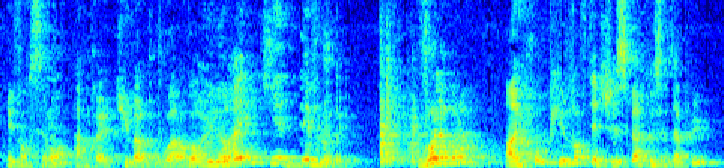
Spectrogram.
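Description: A Scottish man, native English speaker, coaching learners in a lively, repetitive way. His voice sits a little high for a man. He is recorded from a distance in a roomy, echoing space with faint background ambience. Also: quick pace, background noise. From Scotland. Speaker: English teacher. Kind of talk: casual video lesson. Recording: echoey room, mic at a distance.

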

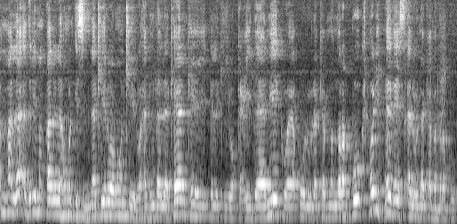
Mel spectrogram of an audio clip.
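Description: A man's voice: mid-range voice, warm tone, roomy sound. A man with a Moroccan accent delivering an impassioned monologue, mocking and repeating himself as he speaks. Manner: fervent and mocking, repeats phrases, breaks into scornful laughter. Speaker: channel host giving commentary.

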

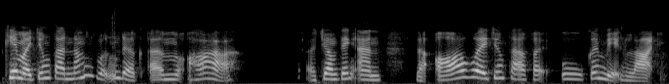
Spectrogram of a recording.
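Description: A woman teaching a live online pronunciation lesson, patient and slowly repeating sounds to demonstrate them. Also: on the high side, animated, dry recording. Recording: dry, muffled online voice chat audio.

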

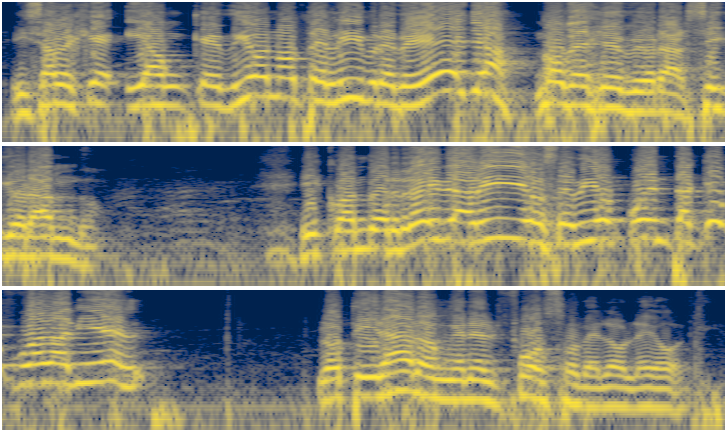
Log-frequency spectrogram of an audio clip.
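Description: A male pastor, preaching a sermon in church and swinging between shouted peaks and quiet low asides. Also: very animated, moderate pace.

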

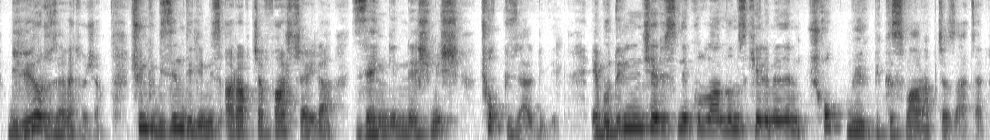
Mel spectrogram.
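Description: A man who teaches Arabic, telling anecdotes animatedly in a casual interview and speaking straight to the viewers. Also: sits high. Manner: animated storyteller, addresses audience directly.

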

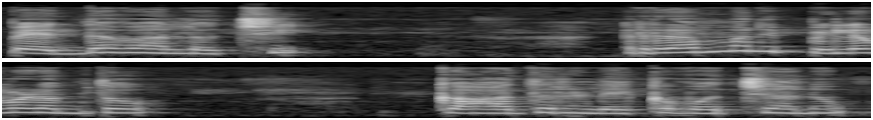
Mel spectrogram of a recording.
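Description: A woman's voice: sits high, steady tone, normal speed. A woman doing a hurt young man pleading to leave.

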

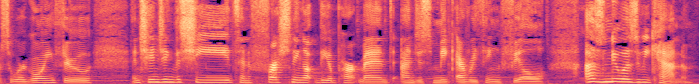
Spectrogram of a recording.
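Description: A woman in her late twenties, originally from Jamaica, talks through her cleaning day in a relaxed, chatty voice-over. Her voice sits a little low, and soft music plays faintly underneath. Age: late 20s. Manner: chatty, candid, conversational. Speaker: vlogger. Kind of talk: casual voice-over narration.

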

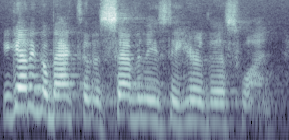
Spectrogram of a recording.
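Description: An older man, a pastor preaching a sermon, emphatic, dropping to quiet asides and rising to loud exclamations. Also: high voice, lively intonation, quick pace, vocal fry, long reverb tail.

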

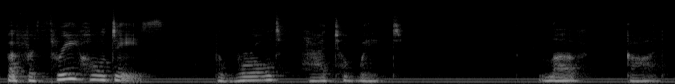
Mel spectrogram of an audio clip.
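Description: A middle-aged woman reads a picture book to children from her home, slow and hushed, sometimes dropping to a soft whisper. Her voice sits a little low with a gravelly edge. It is picked up by a webcam, with a faint hiss behind. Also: rough recording. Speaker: children's religious educator. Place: living room at home, indoors. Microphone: webcam at desk distance.

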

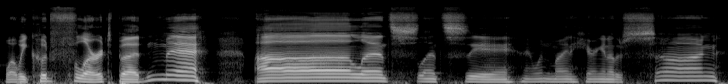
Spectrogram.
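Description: A man's voice: mid-range voice, takes it slowly, hardly any pauses, a bit bright, clear, resonant tone, no echo, studio quality. A man giving casual, chatty commentary while playing a game, laughing often and humming to himself. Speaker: gameplay commentator. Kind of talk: casual let's-play commentary.

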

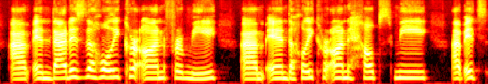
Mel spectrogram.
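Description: A woman's voice: fairly high pitch, no echo, studio quality. A woman from Indonesia, in her forties, a guest professor talking over a video call with many ums. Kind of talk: casual interview.

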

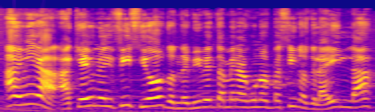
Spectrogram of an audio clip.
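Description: A host leading a playful game role-play, teasing and excitable, full of tag questions. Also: medium pitch, fast talker.

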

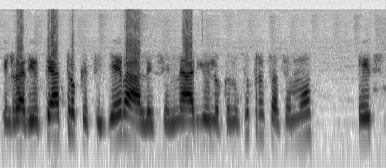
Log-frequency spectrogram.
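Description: This Spanish woman from Andalusia directs a theatre company and speaks in a brisk, medium-pitched voice with a Mexican-tinged accent. There's no room sound, just faint music behind her on a muffled telephone line. It's a phone interview, and she's enthusiastic, full of fillers and restarts.

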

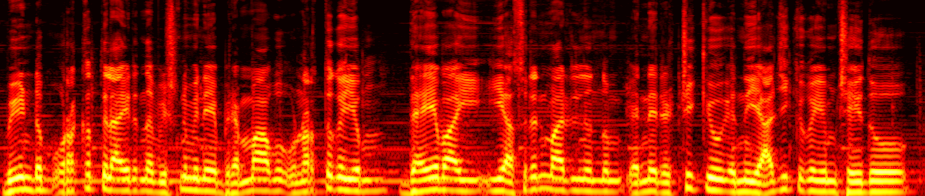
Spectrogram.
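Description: A male storyteller giving a steady, even scripted narration of old religious tales. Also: mid-range voice.

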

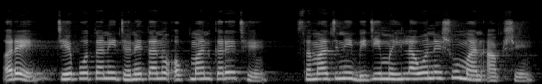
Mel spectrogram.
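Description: A firm, outspoken grown daughter, read by a woman storyteller, who speaks up for her mother in a storybook tale. Her voice sits somewhat high and stays close to a plain reading voice. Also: normal speed, close to an everyday voice. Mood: confronting. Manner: firm, scolding.

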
